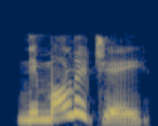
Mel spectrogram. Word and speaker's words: Neimology: It's Neimology, but it's spelt funny because okay. I couldn't trademark a common word like name, N-A-M-E. Yeah. So in Latin, the word for name is N-E-I-M. Okay. So I spelt it Neimology, but with the Latin spelling.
